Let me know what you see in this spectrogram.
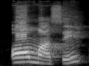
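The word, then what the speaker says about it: en masse: Next one आप 11th, ओमा से, इसे एन नहीं बोलते, ओमा से।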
